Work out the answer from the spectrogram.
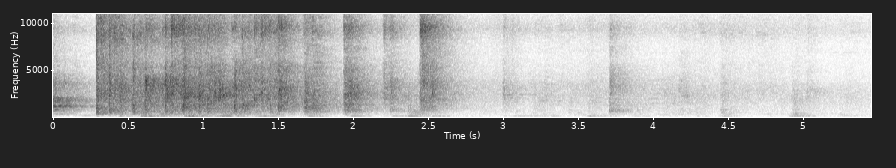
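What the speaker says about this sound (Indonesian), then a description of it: "tepuk tangan untuk kelompok 2" Children in a classroom clapping for a group of classmates, a burst of brisk, loud applause that breaks into scattered, fading individual claps.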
